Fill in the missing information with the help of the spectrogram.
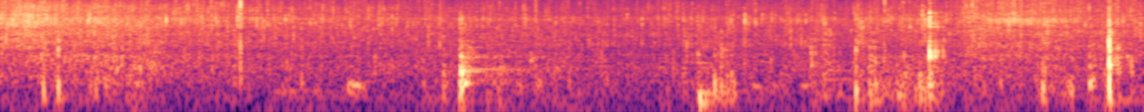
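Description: Chili curry paste sizzling in hot oil in a steel wok, stirred with a wooden spatula that scrapes and knocks against the pan a few times.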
